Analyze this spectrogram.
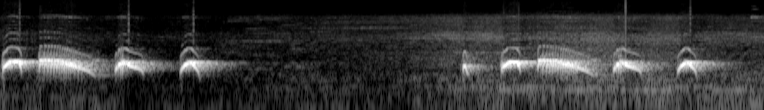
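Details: Repeated cooing of a spotted dove, meant to make other doves respond: a phrase of several bent, mellow coos, a silent pause, then the phrase repeated with a faint low background hum.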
